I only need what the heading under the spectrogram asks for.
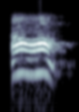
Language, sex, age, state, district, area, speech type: Tamil, female, 30-45, Tamil Nadu, Tirupattur, rural, conversation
